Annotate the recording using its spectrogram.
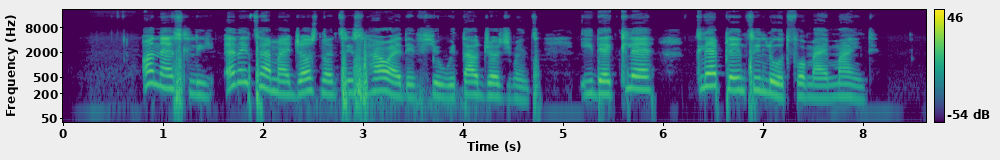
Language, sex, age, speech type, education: Nigerian Pidgin, female, 15-29, spontaneous, tertiary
